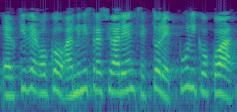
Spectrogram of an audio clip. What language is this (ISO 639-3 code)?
eus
